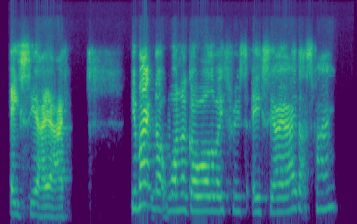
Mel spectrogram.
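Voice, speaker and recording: With a Manchester accent, a woman speaks in a high voice. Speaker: insurance training coach. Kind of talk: webinar presentation. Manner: casual, many fillers.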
